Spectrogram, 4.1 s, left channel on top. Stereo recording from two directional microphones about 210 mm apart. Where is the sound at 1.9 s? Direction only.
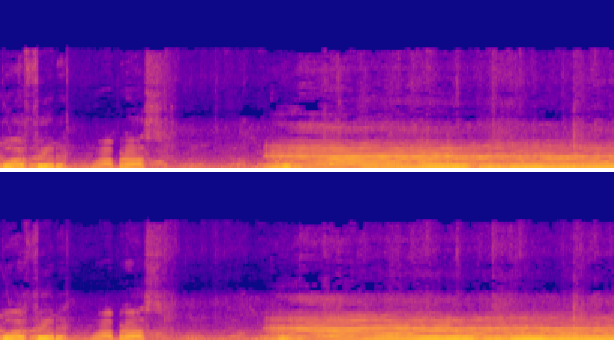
35° left (ahead or behind).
